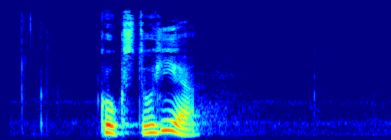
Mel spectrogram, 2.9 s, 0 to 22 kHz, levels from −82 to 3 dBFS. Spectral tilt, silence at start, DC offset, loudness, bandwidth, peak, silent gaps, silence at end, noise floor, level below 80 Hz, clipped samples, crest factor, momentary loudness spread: -5.5 dB/octave; 0.75 s; under 0.1%; -22 LUFS; 16 kHz; -4 dBFS; none; 1.45 s; -67 dBFS; -78 dBFS; under 0.1%; 22 dB; 8 LU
